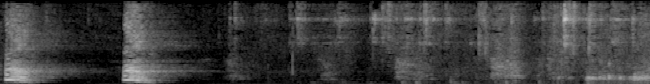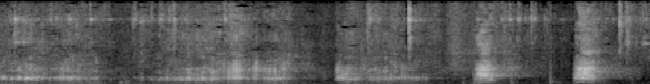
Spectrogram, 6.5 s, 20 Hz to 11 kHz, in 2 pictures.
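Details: Two 5-month-old male Newfoundland-Labrador mix puppies, brothers from one litter, play and give sharp, high barks and yips, with a stretch of lower growly noise in between.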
